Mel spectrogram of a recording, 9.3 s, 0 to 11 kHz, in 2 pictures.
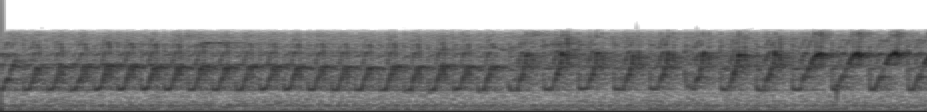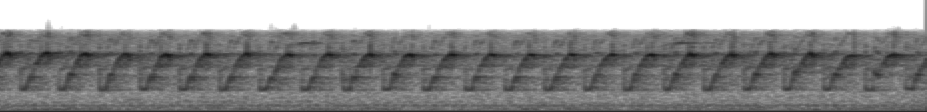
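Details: Song of a young Malinois Waterslager canary, 2009: a long rolling series of rapid upslurred notes that grows louder and higher partway through, keeping an even beat.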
